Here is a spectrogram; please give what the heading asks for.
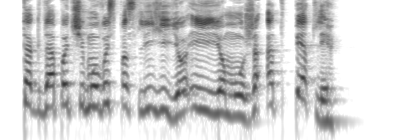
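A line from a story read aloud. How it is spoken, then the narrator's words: Screaming. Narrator (Russian): завопила Селеста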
